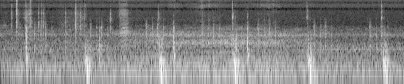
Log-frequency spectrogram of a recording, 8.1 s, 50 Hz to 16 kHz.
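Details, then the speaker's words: 2004 Lincoln Navigator rear HVAC, switching temperature hot to cold: a dull click about every 1.5 seconds over quiet cabin hum, vibrating through the car as if from the roof. Failing blend door actuator, replaced. "So when I turn it from hot to cold, it vibrates through the whole car. Almost sounds like it's up in the roof."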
